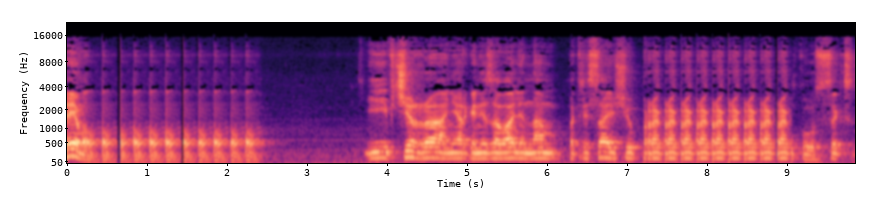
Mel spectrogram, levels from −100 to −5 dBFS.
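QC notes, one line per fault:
0.43–2.43 s: CD stuck on one turn. The same 0.2 s slice of sound plays 10 times in a row, with a brief mute at each jump, as a scratch keeps knocking the laser back one track on every rotation, giving a rapid, perfectly regular stutter.
7.46–9.06 s: CD stuck on one turn again, with the identical 0.2 s loop repeating 8 times. The laser is thrown back at the same point on each revolution, so the repeat rate matches the earlier run exactly.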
